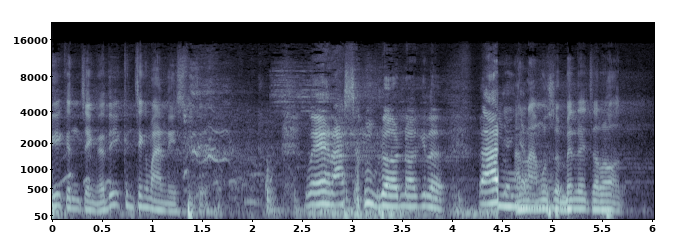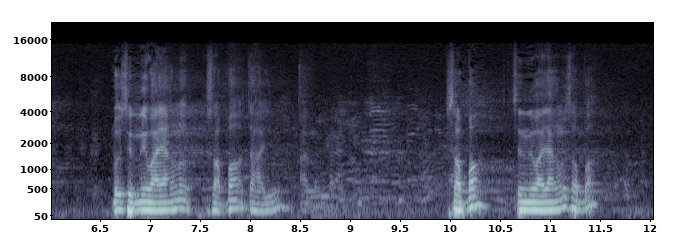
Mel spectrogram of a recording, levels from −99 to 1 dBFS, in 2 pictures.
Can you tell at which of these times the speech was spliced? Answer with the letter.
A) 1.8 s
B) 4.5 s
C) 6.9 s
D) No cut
B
